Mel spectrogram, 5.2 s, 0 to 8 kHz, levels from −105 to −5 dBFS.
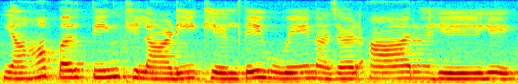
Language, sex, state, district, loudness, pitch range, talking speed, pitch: Hindi, female, Madhya Pradesh, Dhar, -14 LUFS, 205-230 Hz, 115 wpm, 215 Hz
